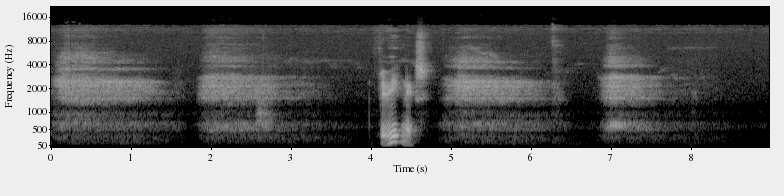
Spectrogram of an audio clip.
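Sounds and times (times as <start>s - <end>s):
deep demonstration breath in: 0.0s - 3.7s, 4.9s - 8.5s
speech: 4.1s - 4.8s.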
